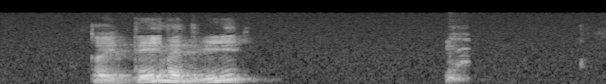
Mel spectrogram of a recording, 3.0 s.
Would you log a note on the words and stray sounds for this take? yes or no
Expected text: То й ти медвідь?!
yes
